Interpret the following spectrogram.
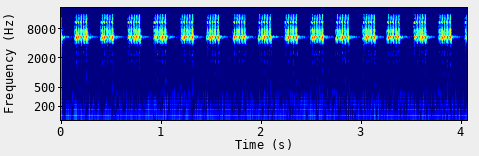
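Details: Cricket calling at night, recorded live on a field recorder: short high-pitched chirps, each a quick buzzy pulse, repeating at a brisk even pace of about four per second.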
